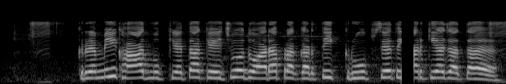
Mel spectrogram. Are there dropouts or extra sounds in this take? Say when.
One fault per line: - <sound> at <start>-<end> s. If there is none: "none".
- dropout at 4.0-4.1 s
